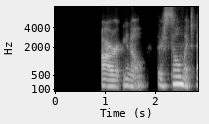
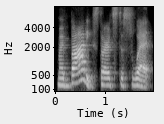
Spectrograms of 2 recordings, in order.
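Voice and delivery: usual speaking voice

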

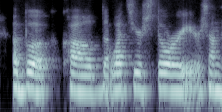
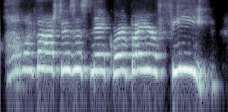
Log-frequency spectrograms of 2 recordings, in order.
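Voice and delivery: high, loud mock alarm; acted panic, pitched way up; petrified; 11 semitones higher, 5 dB louder than usual. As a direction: cry out a hammed-up warning of danger. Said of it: "She's petrified".

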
